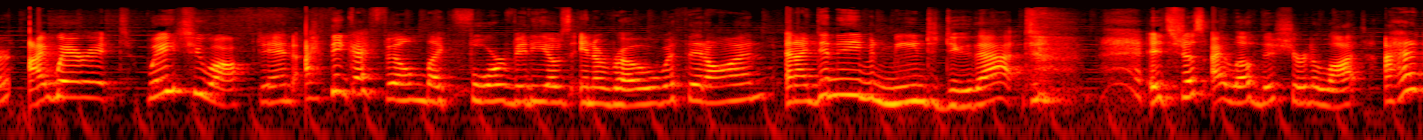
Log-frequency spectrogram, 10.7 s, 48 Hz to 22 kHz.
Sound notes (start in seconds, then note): 8.1 laughs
